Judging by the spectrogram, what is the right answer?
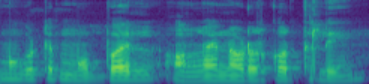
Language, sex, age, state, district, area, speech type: Odia, male, 45-60, Odisha, Kandhamal, rural, spontaneous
